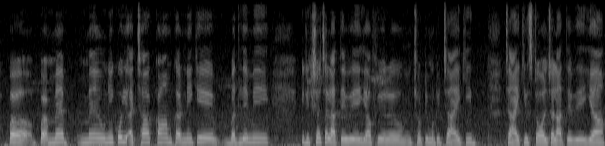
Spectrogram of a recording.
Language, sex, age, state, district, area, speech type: Urdu, female, 45-60, Maharashtra, Nashik, urban, spontaneous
